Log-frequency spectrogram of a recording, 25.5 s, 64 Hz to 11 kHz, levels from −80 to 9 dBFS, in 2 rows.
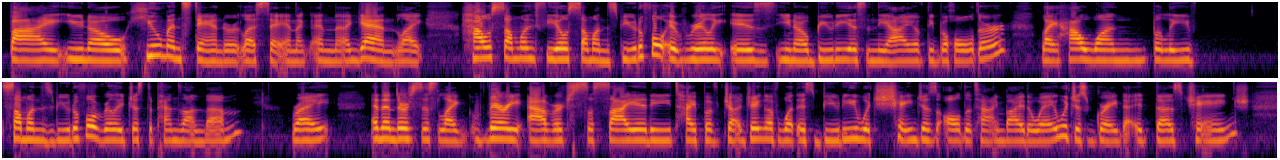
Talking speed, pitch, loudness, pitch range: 165 wpm, 225 Hz, -14 LUFS, 215-240 Hz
